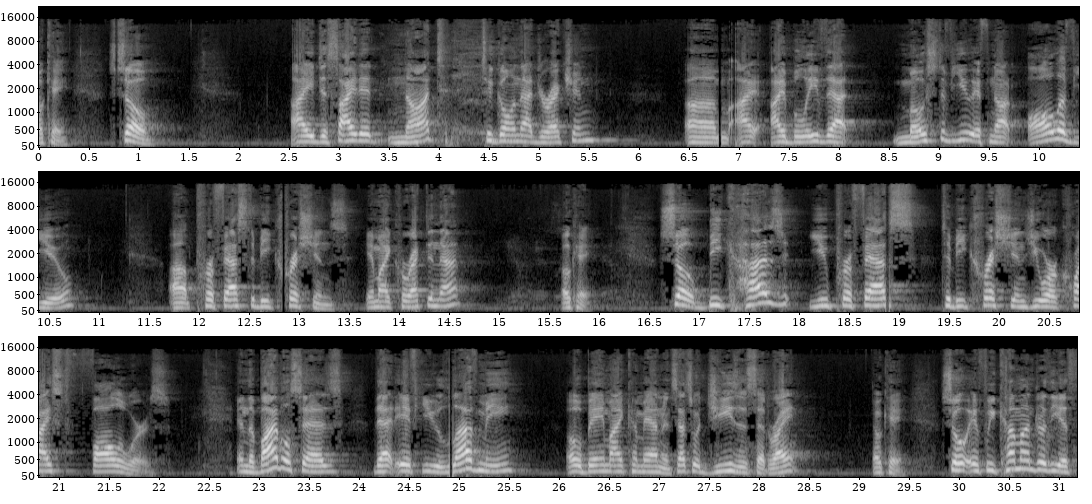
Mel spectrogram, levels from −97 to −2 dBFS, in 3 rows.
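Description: At 0.76, 6.79, 12.83, 18.87 and 24.90 s, a gap at a join of encoded pieces interrupts continuous sound every 6 s. Each join kept the encoder's start delay and final-frame padding, leaving a 33 to 37 ms gap with smeared edges, so the silent part is shorter, before the sound resumes where it stopped.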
